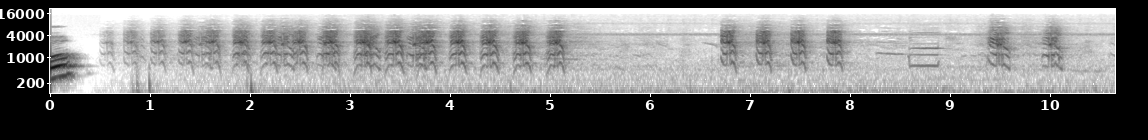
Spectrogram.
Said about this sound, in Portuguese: Descobrimos o bicho da semana, o sapo martelo, também conhecido como sapo ferreiro, Boana Faber.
